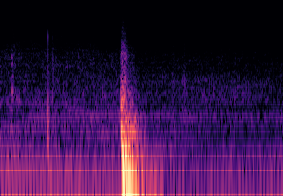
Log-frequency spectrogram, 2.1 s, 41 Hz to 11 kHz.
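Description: A 2020 Ram 1500 Limited pickup's door shutting with a single heavy thump about a second in, after a couple of faint clicks.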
